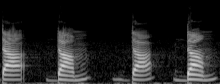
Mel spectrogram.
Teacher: it's a metrical foot जहां पर एक अनस्ट्रेस्ड सिलेबल होता है and then it is followed by a stressed syllable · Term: इयाम्ब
